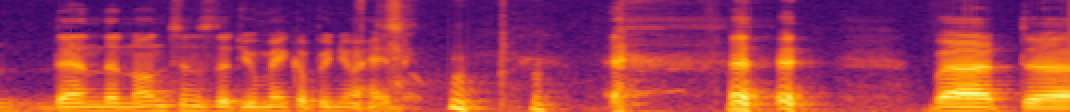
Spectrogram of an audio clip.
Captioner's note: both laugh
